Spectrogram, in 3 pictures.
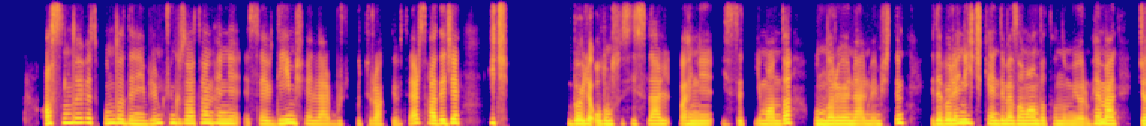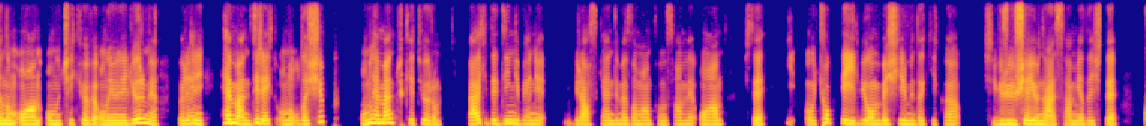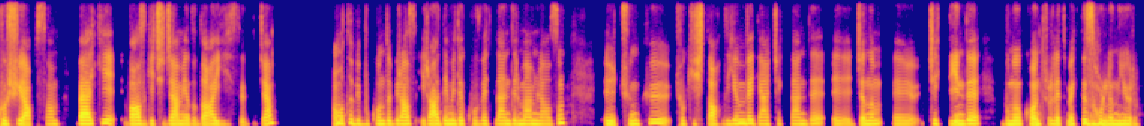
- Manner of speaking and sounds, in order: other background noise; laughing while speaking: "zorlanıyorum"
- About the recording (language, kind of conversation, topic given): Turkish, advice, Stresliyken duygusal yeme davranışımı kontrol edemiyorum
